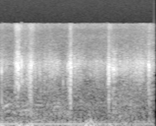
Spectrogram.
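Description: Footsteps on grass and soft soil, a few steps about half a second apart, with a light rustle of grass underfoot.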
